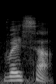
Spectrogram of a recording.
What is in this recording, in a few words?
"vaisaa", Hindi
